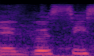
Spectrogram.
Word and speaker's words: egusi: You seem to fit the part so well, transitioning into Nigerian culture and eating pounded yam and egusi soup. Oh, egusi soup? Or what? How do you pronounce it again?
